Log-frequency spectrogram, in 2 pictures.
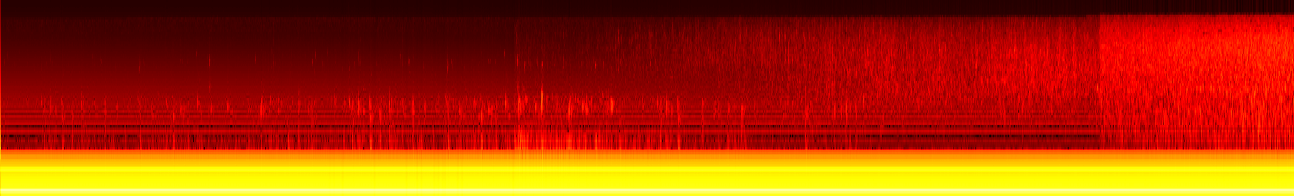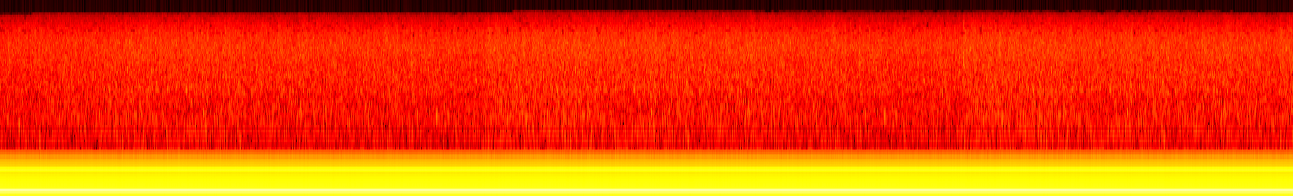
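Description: Waterfall pouring into a rocky pool: a steady, loud rush of water that comes in suddenly about eleven seconds in, after a quiet, muffled start.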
